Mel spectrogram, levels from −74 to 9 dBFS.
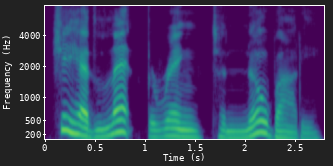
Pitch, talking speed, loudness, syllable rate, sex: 165 Hz, 150 wpm, -17 LUFS, 3.6 syllables/s, female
